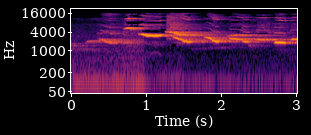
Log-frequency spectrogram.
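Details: White-rumped shama training song meant to make other birds answer and sing: loud clear whistles sliding down through a long gliding note, then sustained bright whistled tones.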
